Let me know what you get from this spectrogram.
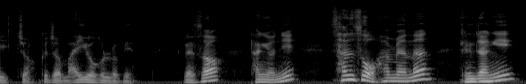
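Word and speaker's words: myoglobin: 마이오글로빈. 그래서 당연히 산소 하면은 굉장히 친화력 있게 여러분들이 딱 알아내셔야 하는 단어 마이오글로빈. 그죠? 또는 뭐 미오글로빈 이렇게 발음을 하기도 하죠.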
